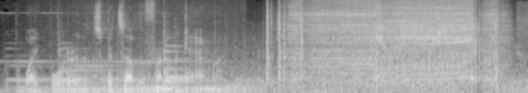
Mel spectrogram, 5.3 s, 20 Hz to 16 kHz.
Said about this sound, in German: Der wirkliche Verkaufsschlager kam 1972 raus, das war die SX70. Das ist die klassische Polaroid-Kamera, die die Bilder mit dem weißen Rand vorne ausspuckt.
